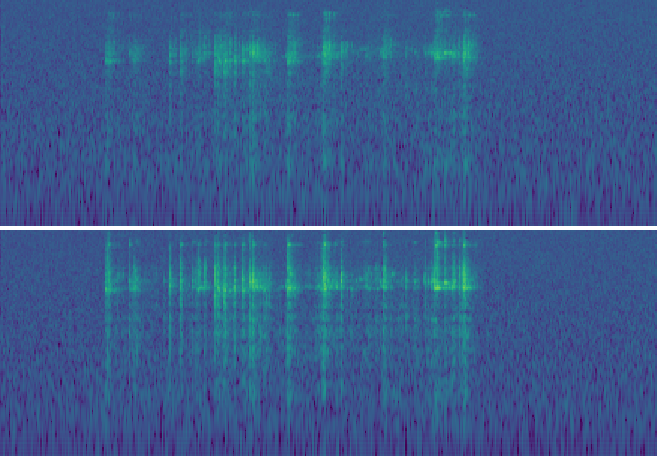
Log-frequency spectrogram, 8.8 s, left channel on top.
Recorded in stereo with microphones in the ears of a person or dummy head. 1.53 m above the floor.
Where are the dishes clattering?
55° right (ahead or behind), 1.1 m.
